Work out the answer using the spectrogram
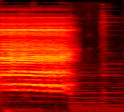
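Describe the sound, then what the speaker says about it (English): A sheep gives a single loud, close bleat lasting under a second, a wavering nasal cry that cuts off abruptly, with no one talking. "Let's listen to the sheep."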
